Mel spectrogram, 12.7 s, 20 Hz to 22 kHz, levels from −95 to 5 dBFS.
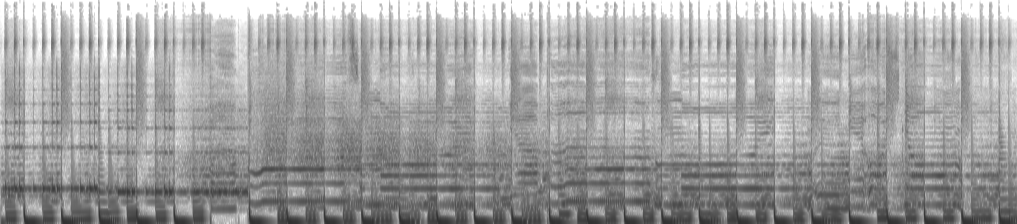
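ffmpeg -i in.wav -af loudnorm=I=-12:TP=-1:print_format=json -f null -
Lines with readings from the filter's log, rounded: "input_i" : "-23.4",
"input_tp" : "-10.5",
"input_lra" : "0.6",
"input_thresh" : "-33.4",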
